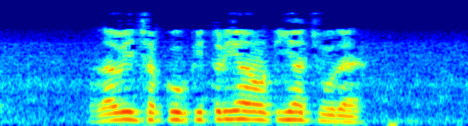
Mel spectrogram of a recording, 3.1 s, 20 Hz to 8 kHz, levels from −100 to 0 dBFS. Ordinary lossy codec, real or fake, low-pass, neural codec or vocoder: MP3, 24 kbps; fake; 7.2 kHz; codec, 16 kHz in and 24 kHz out, 1 kbps, XY-Tokenizer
